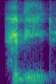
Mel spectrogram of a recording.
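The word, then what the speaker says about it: Hadied: And it's it's pronounced hated Hadid. Hadid I'm sorry.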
